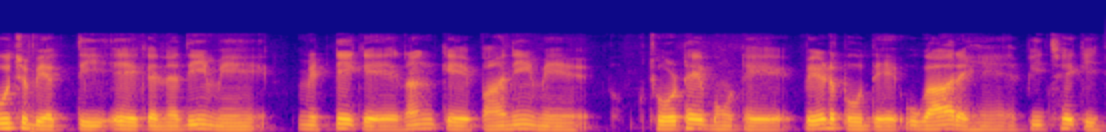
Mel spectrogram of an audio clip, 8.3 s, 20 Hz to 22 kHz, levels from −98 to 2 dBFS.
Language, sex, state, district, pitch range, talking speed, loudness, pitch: Hindi, male, Chhattisgarh, Sukma, 105-125 Hz, 150 wpm, -17 LUFS, 110 Hz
